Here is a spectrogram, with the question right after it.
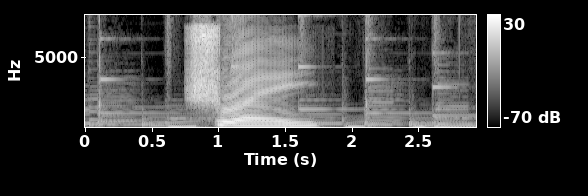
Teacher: First character is pronounced with third tone.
